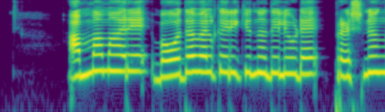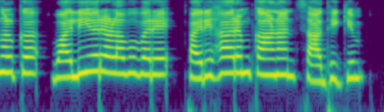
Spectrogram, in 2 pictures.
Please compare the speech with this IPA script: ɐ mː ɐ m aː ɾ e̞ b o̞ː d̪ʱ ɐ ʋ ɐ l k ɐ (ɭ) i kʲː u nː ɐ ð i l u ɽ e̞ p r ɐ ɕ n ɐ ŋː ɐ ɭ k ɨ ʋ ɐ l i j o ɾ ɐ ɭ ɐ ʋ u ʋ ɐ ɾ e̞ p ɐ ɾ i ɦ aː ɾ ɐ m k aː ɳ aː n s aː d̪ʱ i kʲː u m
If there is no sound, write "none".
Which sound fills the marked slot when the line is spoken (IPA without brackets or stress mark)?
ɾ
